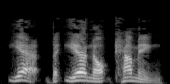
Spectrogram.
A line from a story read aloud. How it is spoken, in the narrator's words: said Ron angrily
